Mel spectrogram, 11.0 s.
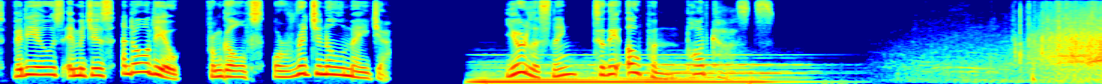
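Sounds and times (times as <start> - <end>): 
speech: 0.0 - 4.0, 5.0 - 7.8
golf crowd applause on the 18th: 9.8 - 11.0
golf crowd cheering: 10.0 - 11.0.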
